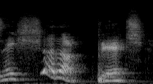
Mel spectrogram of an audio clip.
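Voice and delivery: high, loud hammed-up command; mock-aggressive telling-off; mock bullying. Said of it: "you grab her by the face".

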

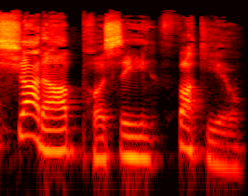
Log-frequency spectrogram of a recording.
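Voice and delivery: ordinary delivery

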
